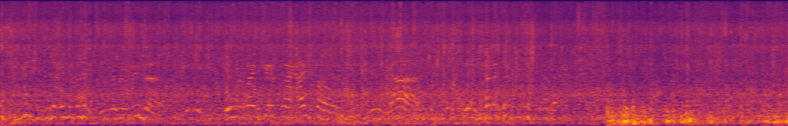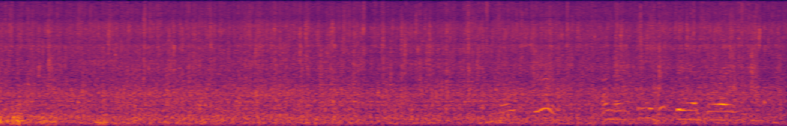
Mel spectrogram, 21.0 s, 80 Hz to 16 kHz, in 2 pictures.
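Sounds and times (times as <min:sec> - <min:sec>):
heavy rain pouring: 0:00.0 - 0:21.0
low rumble of thunder: 0:07.9 - 0:12.1.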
